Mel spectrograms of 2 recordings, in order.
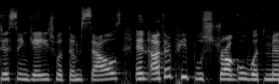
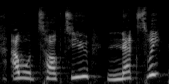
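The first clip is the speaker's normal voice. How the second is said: normal talking voice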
